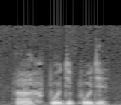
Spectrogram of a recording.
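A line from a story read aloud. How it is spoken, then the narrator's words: Soft. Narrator (Russian): мягко проговорил он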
